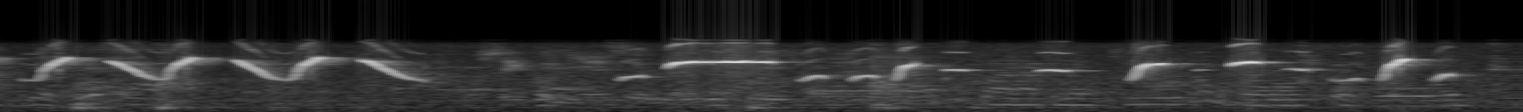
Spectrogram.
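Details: Cockatiel copying a car alarm: three quick swooping whistles rise and fall, then a looser string of short flat and upslurred whistled notes of varied pitch, with faint low background murmurs.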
